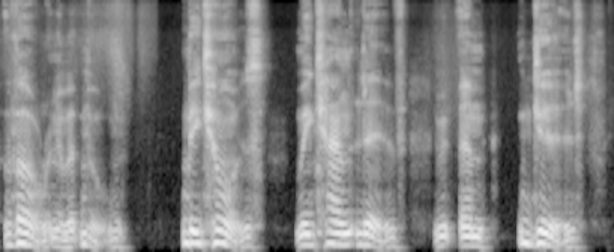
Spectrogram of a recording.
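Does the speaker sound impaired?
Yes: Down syndrome; three copies of chromosome 21.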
